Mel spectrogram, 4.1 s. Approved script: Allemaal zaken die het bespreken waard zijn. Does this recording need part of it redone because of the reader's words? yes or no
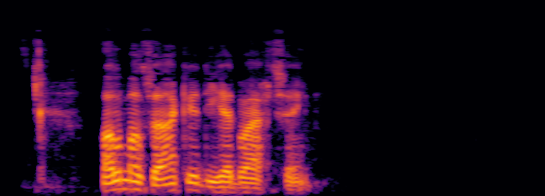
yes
